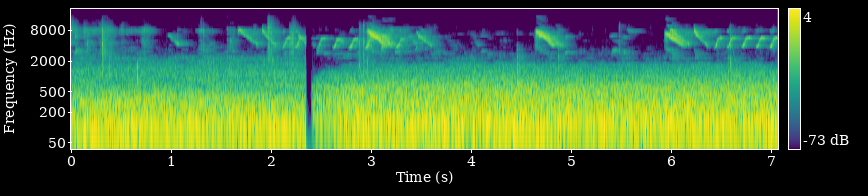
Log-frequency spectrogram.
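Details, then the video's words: Oriental white-eye, Auri type, in nembak-style song: scattered high twittering phrases and short rapid trills over a loud, steady low rumbling background with one brief dropout. "Masteran full materi burung pleci nembak sejalur Pleci auri"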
